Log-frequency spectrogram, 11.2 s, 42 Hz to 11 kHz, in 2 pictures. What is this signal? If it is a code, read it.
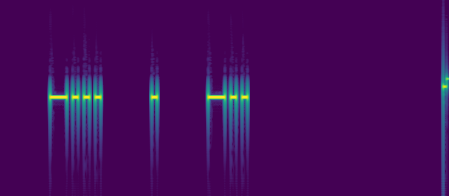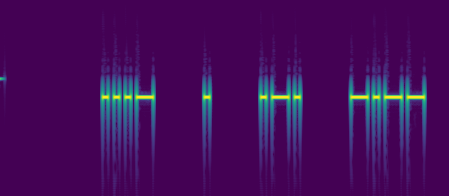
Morse code, heard as a keyed tone, about 17 wpm, spaced as for 10 wpm, 700 Hz. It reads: BED VERY
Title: 3x Character Spacing - Top 500 Words - 17wpm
